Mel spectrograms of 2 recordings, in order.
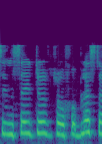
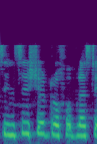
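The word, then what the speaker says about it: syncytiotrophoblast: வெளியில லைட் பிங்கா இருக்கு பாருங்க, அது வெளியில இருக்கிற செல், அது பேர் சின்சைட்டோட்ரோஃபோபிளாஸ்ட் ஆர் சின்சிஷியோட்ரோஃபோபிளாஸ்ட், எப்படி வேணாலும் ப்ரொனவுன்ஸ் பண்ணுங்க.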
